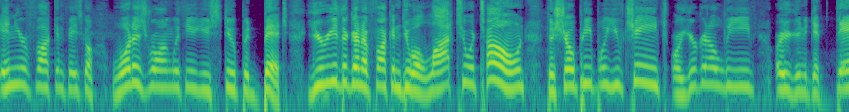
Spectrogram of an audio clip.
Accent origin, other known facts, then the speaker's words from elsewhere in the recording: New Jersey, United States; Well, we're both from Jersey.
